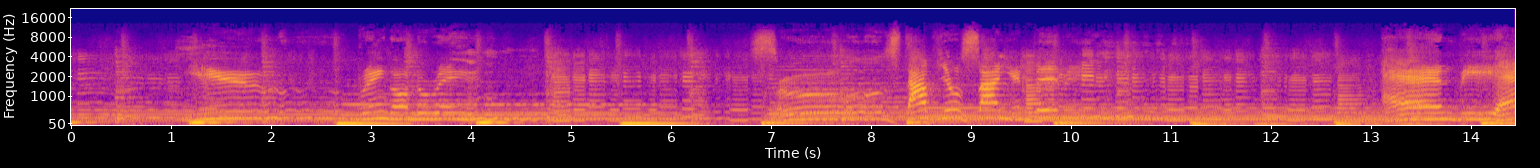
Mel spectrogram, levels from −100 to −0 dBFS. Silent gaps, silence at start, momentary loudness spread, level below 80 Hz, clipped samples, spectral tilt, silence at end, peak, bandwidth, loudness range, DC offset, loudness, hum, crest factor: none; 0 s; 12 LU; -28 dBFS; under 0.1%; -5.5 dB/octave; 0 s; -4 dBFS; 11 kHz; 4 LU; under 0.1%; -22 LUFS; none; 18 dB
